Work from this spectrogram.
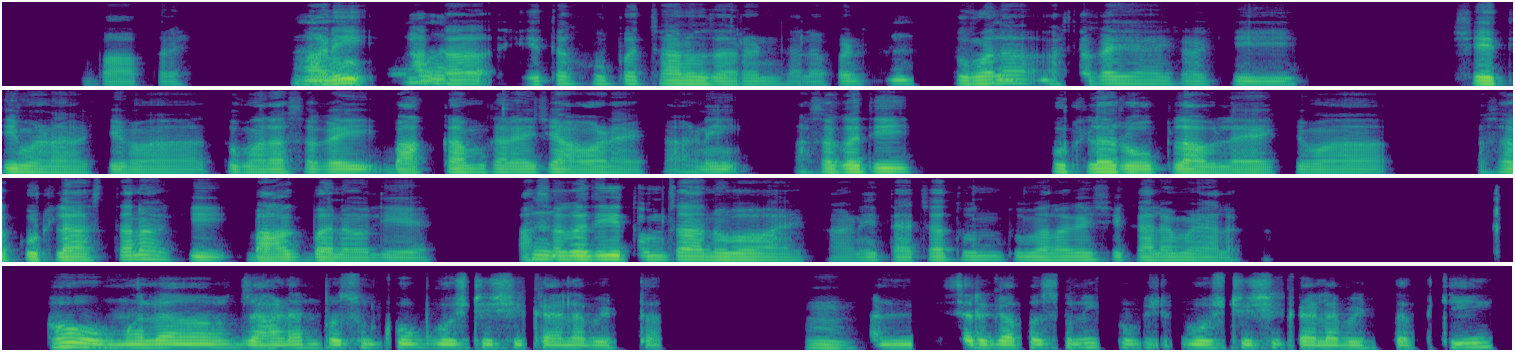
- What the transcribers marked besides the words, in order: surprised: "बापरे!"; unintelligible speech; tapping; other background noise
- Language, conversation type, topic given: Marathi, podcast, निसर्गाकडून तुम्हाला संयम कसा शिकायला मिळाला?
